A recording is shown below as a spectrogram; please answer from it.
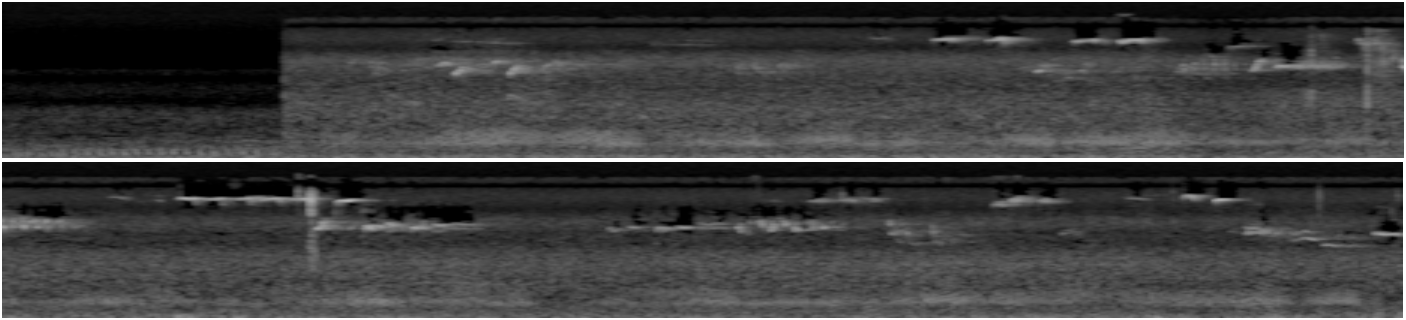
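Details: Many frogs at a local pond full of frog spawn, giving a low, continuous purring chorus that rises and falls gently, with faint high bird chirps and soft background rumble.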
